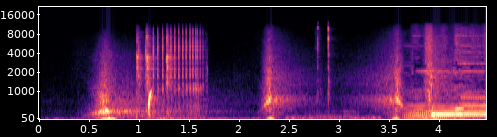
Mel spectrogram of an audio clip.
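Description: Animated-graphics sound effects: a series of whooshes and pops, with a short buzzy patch about a second in and two quick clicks near the three-second mark. Acoustic guitar music starts just before the end.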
